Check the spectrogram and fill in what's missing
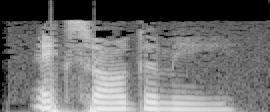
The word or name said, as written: exogamy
